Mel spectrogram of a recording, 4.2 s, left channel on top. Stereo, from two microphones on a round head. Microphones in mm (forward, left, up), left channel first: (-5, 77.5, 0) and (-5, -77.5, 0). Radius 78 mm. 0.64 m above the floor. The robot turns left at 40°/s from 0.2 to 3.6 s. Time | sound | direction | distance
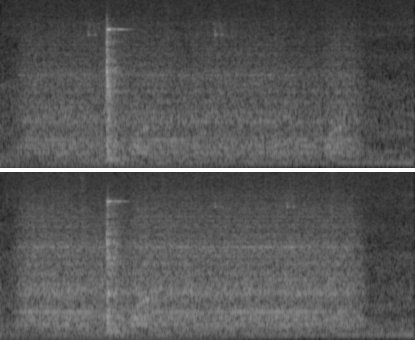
1.1 | a piano | 80° left | 2.5 m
